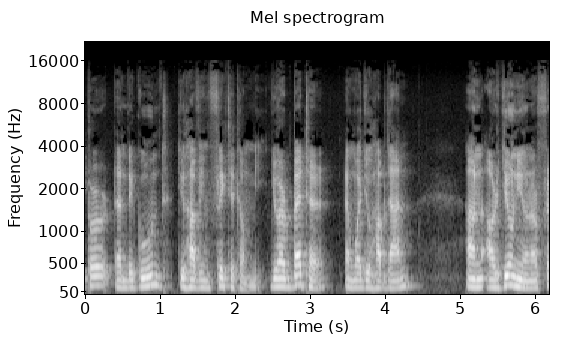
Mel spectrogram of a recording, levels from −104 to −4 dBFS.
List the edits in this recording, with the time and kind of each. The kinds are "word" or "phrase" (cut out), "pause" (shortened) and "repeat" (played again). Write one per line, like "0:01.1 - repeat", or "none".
0:01.2 - pause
